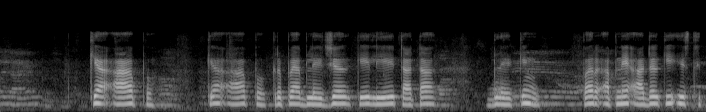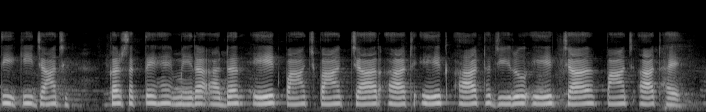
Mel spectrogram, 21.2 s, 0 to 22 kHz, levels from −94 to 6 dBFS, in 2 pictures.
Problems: none marked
